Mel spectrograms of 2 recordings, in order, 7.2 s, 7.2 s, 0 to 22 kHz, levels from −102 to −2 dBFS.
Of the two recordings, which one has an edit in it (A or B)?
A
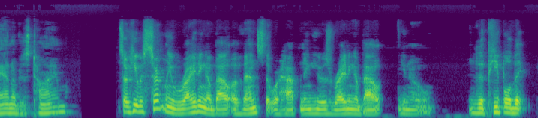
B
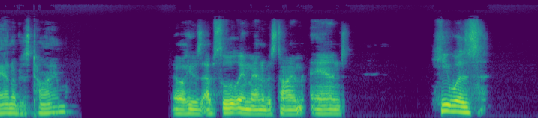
A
